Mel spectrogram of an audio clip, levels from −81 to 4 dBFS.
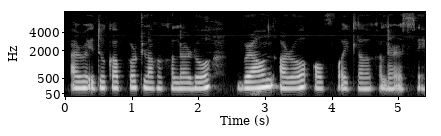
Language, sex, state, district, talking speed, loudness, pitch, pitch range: Nagamese, female, Nagaland, Dimapur, 120 wpm, -16 LUFS, 185 Hz, 175-195 Hz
